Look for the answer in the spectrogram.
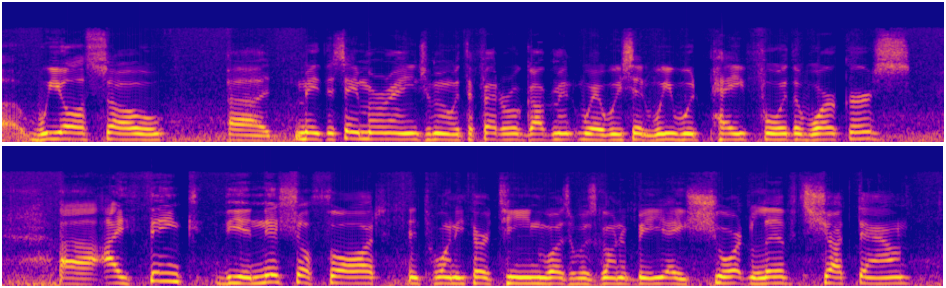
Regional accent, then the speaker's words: United States; And I think I find that frustrating as an American

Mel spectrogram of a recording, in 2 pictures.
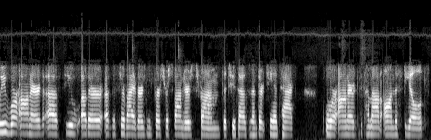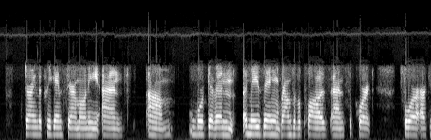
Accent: Baltimore, Maryland, United States; now in Boston, United States; And I'm from Baltimore, Maryland.

